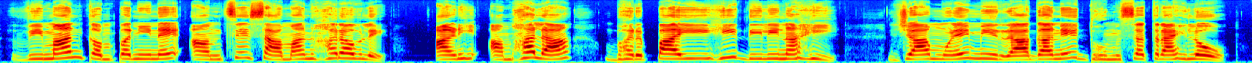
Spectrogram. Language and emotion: Marathi, angry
